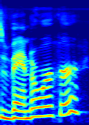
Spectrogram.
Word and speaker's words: Vandewarker: It's Vanderworker. Yes, Vanderworker. I sometimes Anyway, I won't go into the ways I pronounced it.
